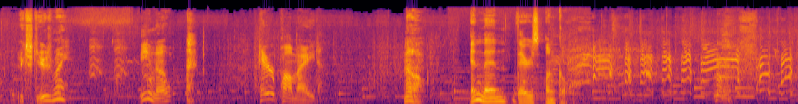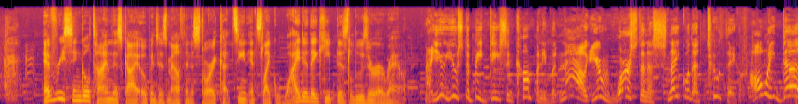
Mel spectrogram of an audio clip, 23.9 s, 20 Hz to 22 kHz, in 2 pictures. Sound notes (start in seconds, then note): 8.5 uncle cackling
